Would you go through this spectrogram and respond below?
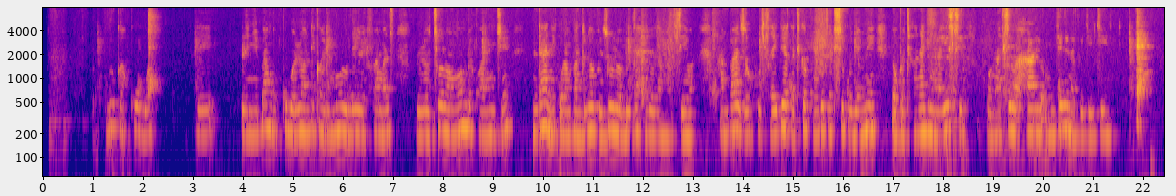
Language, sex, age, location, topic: Swahili, female, 18-24, Dar es Salaam, finance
